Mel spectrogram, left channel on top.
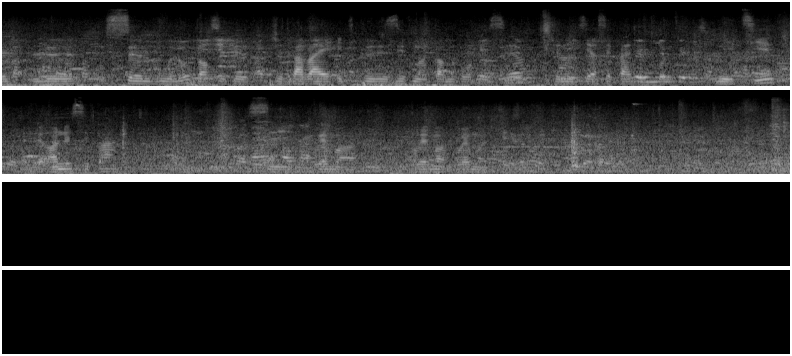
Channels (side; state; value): right; silent; digital silence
